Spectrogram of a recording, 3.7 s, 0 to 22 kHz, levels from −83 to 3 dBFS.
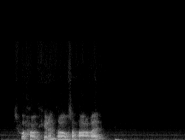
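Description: At about 0.69 to 0.71 s there's a lost packet rebuilt from error correction. One packet, by the sound of it, went missing, and the decoder filled the 20 ms using the low-bitrate backup copy carried in the next packet, so there's no gap, just a brief rougher, noisier patch in the speech.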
